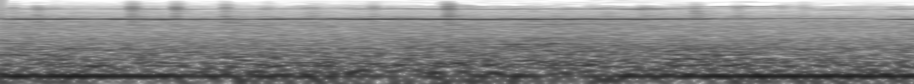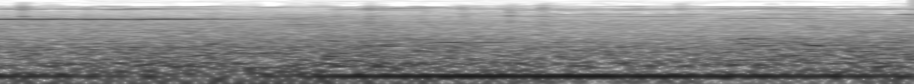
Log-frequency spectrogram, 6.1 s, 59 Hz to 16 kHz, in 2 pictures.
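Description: E3-series Shinkansen train rolling slowly along the platform as it brakes to a stop. A high, steady squeal rings out for the first few seconds and fades away, over a steady low hum and rumble.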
